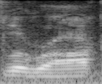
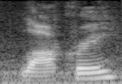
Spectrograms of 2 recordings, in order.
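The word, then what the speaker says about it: Loughrey: So better videos, helping for everyone, paying for the co-producer, basically like James LaRock, who's his name's James Lowry. Do I pronounce that right? How do you pronounce it? Lockery.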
